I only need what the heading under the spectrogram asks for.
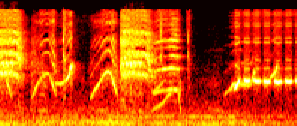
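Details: Talkative parrot giving a fast run of loud harmonic squawks and rising-then-falling whistled sweeps, then a brief pause and a rapid series of short, level, bright whistled notes, about six within one second.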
